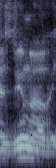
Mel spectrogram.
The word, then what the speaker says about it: Xumo: Oh yeah, Xumo.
